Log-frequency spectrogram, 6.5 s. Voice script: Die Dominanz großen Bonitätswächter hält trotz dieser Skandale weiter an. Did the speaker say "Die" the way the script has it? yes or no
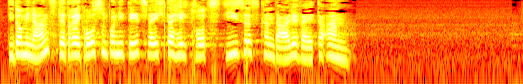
yes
